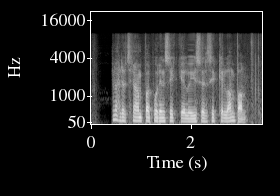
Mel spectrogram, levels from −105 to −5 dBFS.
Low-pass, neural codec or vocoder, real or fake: 9.9 kHz; codec, 16 kHz in and 24 kHz out, 0.8 kbps, FocalCodec, streaming, 65536 codes; fake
